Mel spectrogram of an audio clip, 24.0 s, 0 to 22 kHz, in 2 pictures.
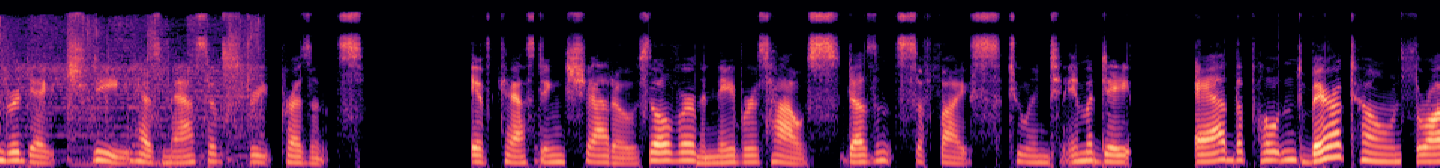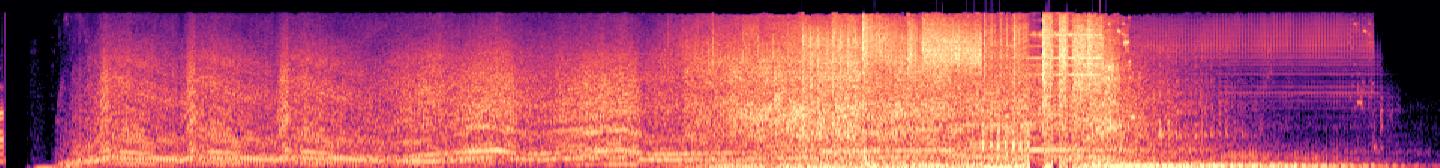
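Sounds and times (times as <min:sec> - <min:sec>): engine revving: 0:12.3 - 0:23.7.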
